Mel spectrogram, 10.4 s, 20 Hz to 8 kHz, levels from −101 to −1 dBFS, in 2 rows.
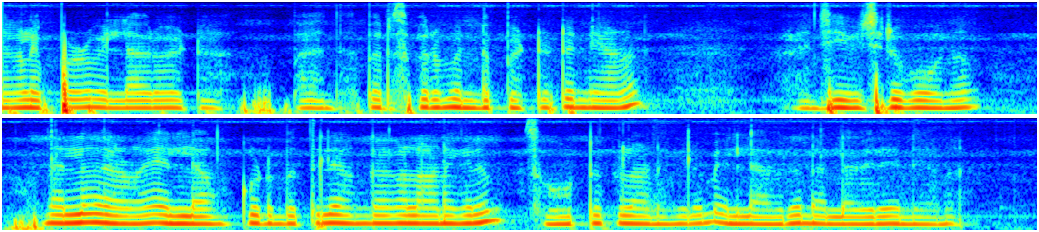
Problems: low volume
